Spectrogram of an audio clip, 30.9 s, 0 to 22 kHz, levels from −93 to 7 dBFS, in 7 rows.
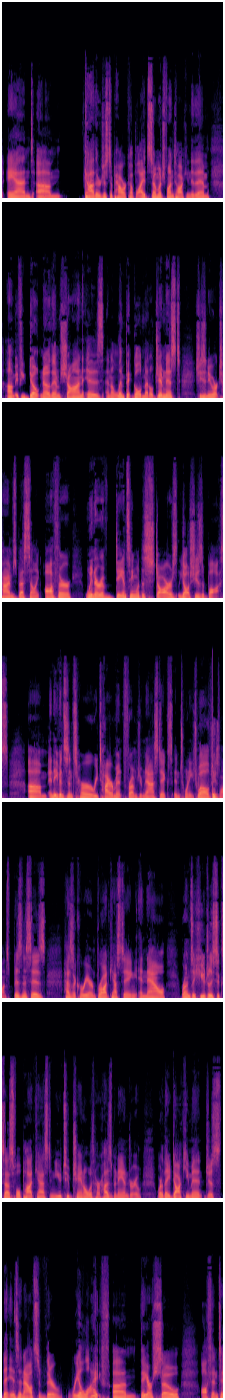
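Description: Short chirps and blips break into the speech at 0.79 s, from 6.09 to 6.14 s, from 17.47 to 17.53 s just before "launched businesses has a", from 19.88 to 19.92 s between "has a career in" and "and now runs a", and from 26.71 to 26.76 s between "they document just the" and "and outs of their". Each is damaged data in a compressed stream: corrupted bytes make the decoder misread frames and lose sync until it finds the next frame header.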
